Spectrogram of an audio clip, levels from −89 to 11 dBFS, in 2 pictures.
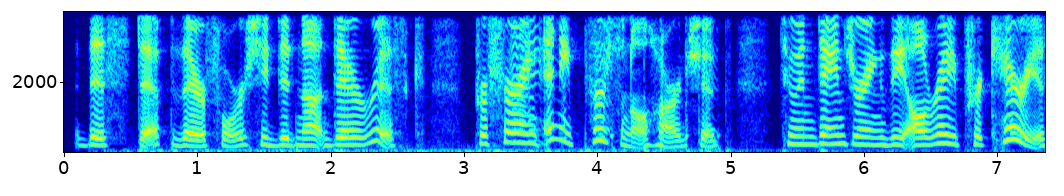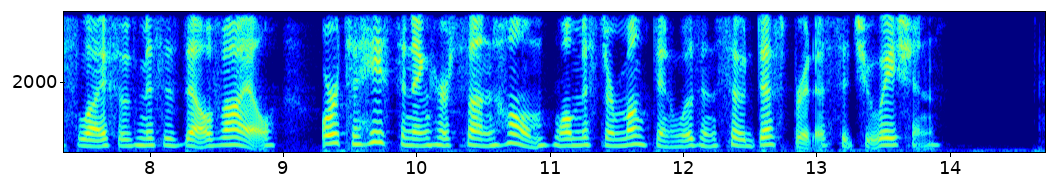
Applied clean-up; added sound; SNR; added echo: neural mask model DeepFilterNet 3.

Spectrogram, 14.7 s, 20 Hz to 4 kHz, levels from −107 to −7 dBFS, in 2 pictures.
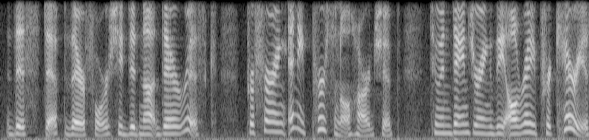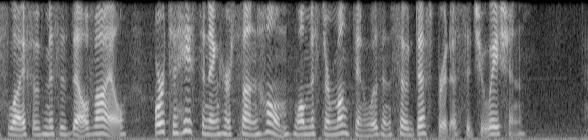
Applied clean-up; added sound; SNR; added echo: none; none; none; none.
